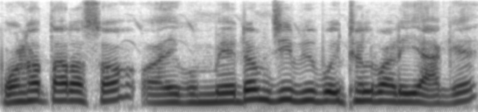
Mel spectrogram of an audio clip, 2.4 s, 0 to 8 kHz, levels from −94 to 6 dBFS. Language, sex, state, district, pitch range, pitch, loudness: Bhojpuri, male, Bihar, Muzaffarpur, 185-215 Hz, 200 Hz, -13 LUFS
